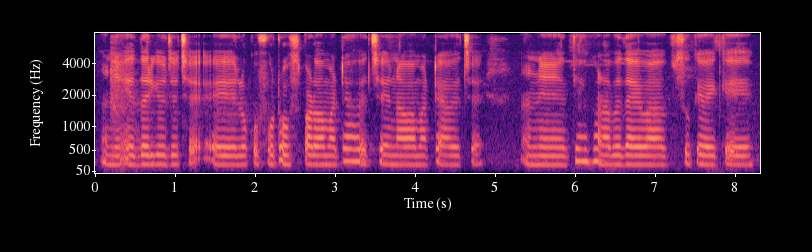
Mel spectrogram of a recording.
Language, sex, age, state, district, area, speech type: Gujarati, female, 18-30, Gujarat, Junagadh, urban, spontaneous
